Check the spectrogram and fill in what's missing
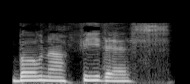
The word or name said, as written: bonafides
